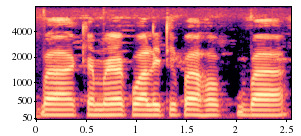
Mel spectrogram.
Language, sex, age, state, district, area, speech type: Assamese, male, 30-45, Assam, Tinsukia, rural, spontaneous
